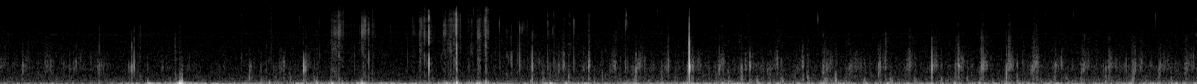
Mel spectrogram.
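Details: Pet rabbit eating a carrot songpyeon for Chuseok; rapid crunchy chewing with a few louder bites and knocks, fairly quiet and continuous.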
